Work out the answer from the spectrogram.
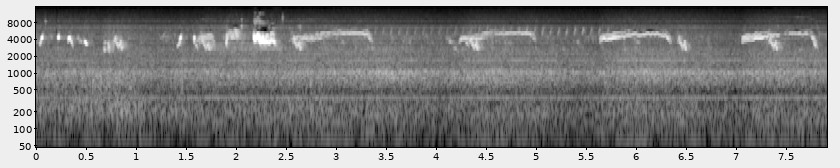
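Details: At the Decorah nest, 12 April 2012 around 3:10 pm Central Time, bald eagle mother feeds her young; thin, high arched whistles repeat roughly every one to one and a half seconds after a cluster of sharp chirps.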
